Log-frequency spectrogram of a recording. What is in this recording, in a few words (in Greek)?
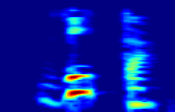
"beta", Greek; βήτα; ['vita]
